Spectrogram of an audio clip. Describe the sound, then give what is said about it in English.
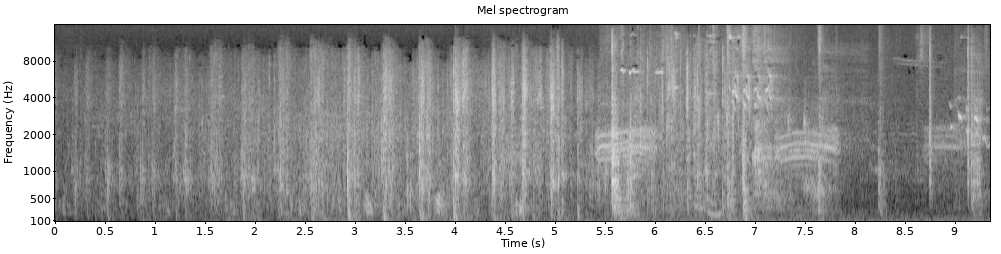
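Horse hooves clip-clop in a steady, brisk rhythm as a horse-drawn carriage passes, with a few bird caws rising in the background partway through. “I'll have the groom prepare a carriage.”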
